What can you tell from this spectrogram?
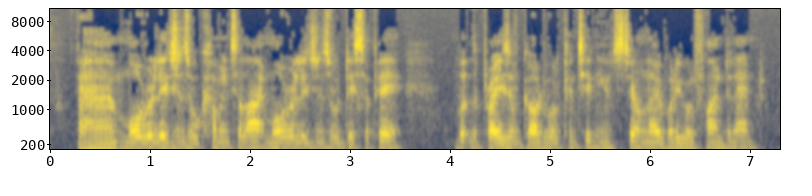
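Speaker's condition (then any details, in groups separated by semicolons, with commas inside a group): No condition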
